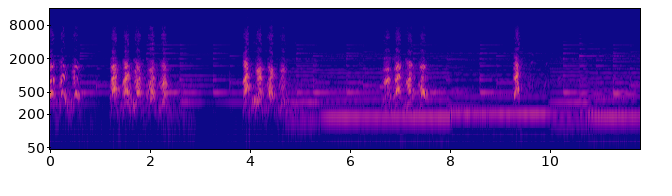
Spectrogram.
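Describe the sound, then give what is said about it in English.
A dog barks in several quick clusters of sharp barks separated by short pauses, with soft sustained musical tones humming underneath. “Oh, Nana, be quiet. Oh, that dog.”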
